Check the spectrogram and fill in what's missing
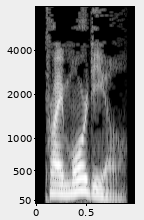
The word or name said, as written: primordial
